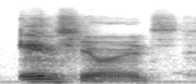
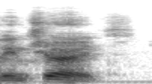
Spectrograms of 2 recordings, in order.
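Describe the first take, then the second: First: Appalachian accent, stress on the first syllable. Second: New York accent, stress on the second syllable.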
